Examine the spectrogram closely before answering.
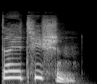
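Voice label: "dietitian", British English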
